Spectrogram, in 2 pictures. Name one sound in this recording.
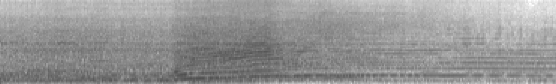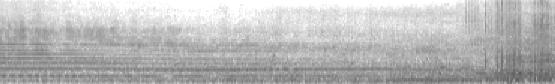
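A snowmobile engine revs up loudly nearby, then drones away into the distance.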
